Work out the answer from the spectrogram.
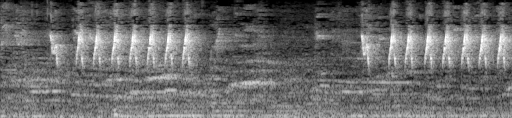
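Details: Bar-winged prinia song for bird training: two bursts of about seven to eight sharp high chirps, fast and regular, separated by a pause of over a second.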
